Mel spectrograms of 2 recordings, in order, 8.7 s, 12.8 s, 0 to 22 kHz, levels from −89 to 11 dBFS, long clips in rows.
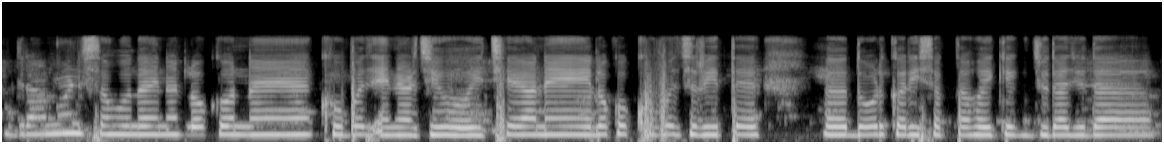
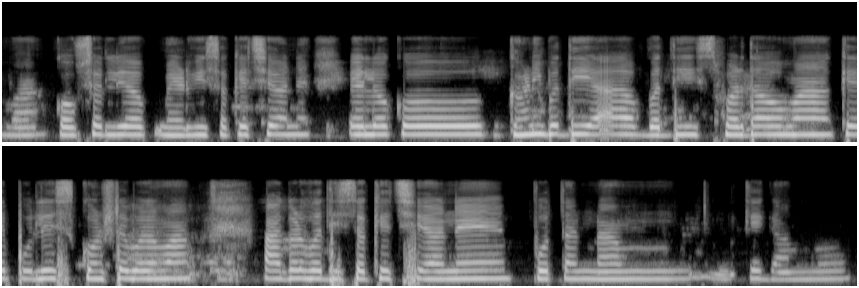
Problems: constant background noise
